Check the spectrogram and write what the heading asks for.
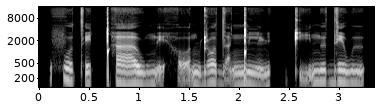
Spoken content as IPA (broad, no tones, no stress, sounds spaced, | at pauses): f o tʼ e ǃʰ aː w m ḛ h ɔ̰ n ɖ ɔ d a̰ ŋ͡ǃ ĩː ɳ | kʼ ḭ n̪ ɯ d e w ɯ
